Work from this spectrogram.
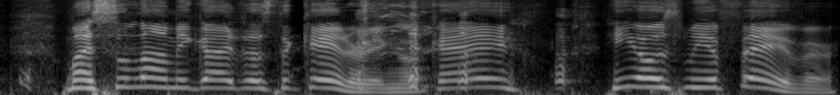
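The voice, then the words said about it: Impression of Dino De Laurentiis. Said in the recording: “my impression of Dino”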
